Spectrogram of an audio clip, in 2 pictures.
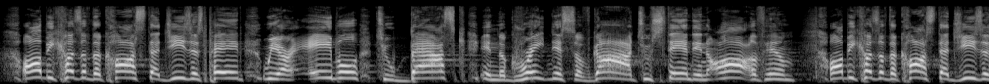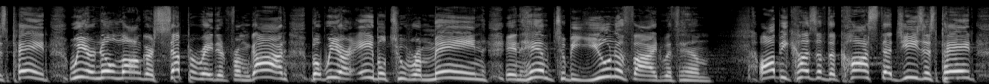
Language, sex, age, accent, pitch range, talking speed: English, male, 30-49, American, 230-295 Hz, 180 wpm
